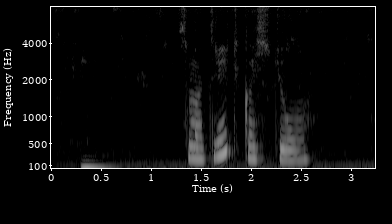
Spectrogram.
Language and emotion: Russian, neutral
